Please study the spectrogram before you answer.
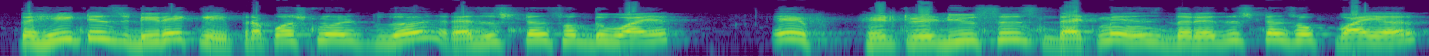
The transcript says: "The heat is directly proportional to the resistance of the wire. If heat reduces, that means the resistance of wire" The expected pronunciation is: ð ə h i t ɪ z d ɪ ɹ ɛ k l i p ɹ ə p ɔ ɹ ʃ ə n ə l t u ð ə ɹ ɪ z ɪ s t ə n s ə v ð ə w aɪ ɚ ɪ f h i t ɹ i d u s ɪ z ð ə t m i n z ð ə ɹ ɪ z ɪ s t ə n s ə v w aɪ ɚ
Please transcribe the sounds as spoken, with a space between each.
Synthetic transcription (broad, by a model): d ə h i t ɪ z d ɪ ɹ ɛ k l i p ɹ ə p ɔ ɹ ʃ ə n ə l t u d ə ɹ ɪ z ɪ s t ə n s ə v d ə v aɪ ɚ ɪ f h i t ɹ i d u s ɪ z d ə t m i n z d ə ɹ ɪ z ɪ s t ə n s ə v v aɪ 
